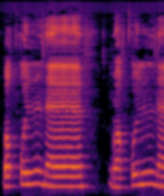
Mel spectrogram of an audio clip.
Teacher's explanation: वाव जो है वो हरूफ़े मतलब शफ़वी है और वाव मफ़तूह है। क़ाफ को पुर पढ़ा जाएगा। लाम जो है वो साकिन है, तो ये वैसे बारीक पढ़ी जाएगी।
